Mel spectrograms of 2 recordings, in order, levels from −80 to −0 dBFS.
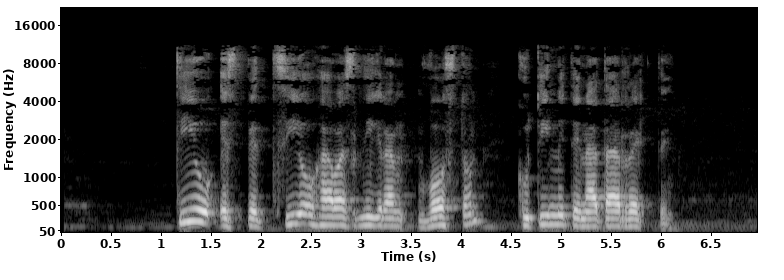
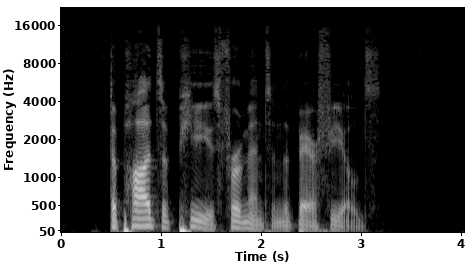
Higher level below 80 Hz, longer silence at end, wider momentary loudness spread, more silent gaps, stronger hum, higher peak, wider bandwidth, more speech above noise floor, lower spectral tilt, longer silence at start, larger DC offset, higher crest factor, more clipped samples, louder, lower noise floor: second, -54 dBFS vs -32 dBFS; about the same, 0.85 s vs 0.95 s; second, 11 LU vs 15 LU; neither; neither; about the same, -4 dBFS vs -6 dBFS; second, 11.5 kHz vs 15 kHz; second, 40 dB vs 54 dB; about the same, -5.5 dB/octave vs -6.5 dB/octave; first, 1.15 s vs 0.5 s; neither; about the same, 16 dB vs 20 dB; neither; first, -20 LUFS vs -27 LUFS; second, -60 dBFS vs -79 dBFS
